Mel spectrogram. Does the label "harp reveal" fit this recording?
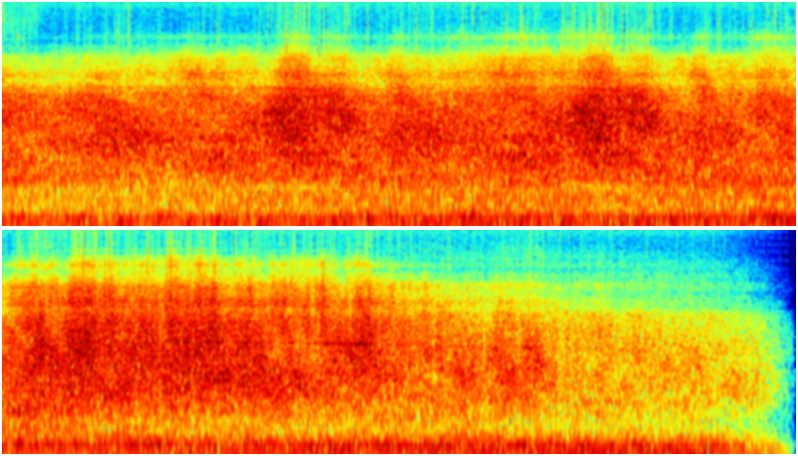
No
